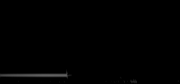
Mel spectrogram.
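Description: telephone ringing tone

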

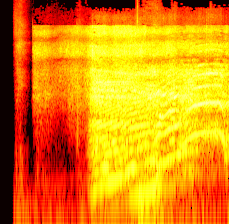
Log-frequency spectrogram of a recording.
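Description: cows mooing

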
